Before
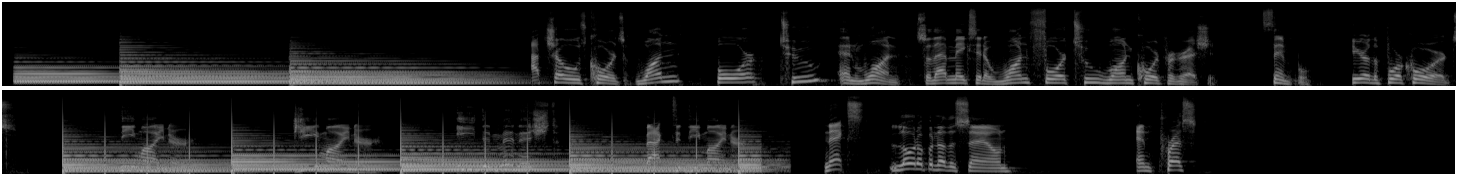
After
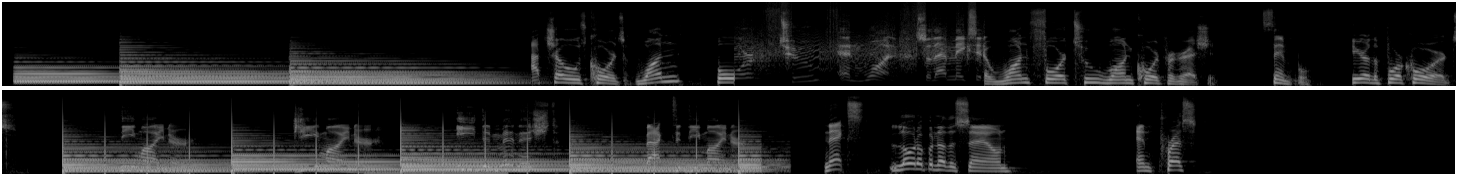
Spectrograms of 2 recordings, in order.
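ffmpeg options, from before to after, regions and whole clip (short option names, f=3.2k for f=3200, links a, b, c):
-filter_complex "[0:a]asettb=1/sr,asplit=3[a][b][c];[a]atrim=end=7.324[d];[b]atrim=start=7.32:end=9.83,asetpts=PTS-STARTPTS,afade=t=in:d=0.004:c=qsin,afade=t=out:st=2.506:d=0.004:c=qsin,aeval=exprs='val(0)+0.5*0.0112*sgn(val(0))':c=same,highpass=f=1.8k:t=q:w=1.7,highshelf=f=11k:g=3[e];[c]atrim=start=9.826[f];[d][e]acrossfade=d=0.004:c1=hsin:c2=qsin[g];[g][f]acrossfade=d=0.004:c1=qsin:c2=hsin,asettb=1/sr,asplit=3[h][i][j];[h]atrim=end=18.164[k];[i]atrim=start=18.16:end=19.6,asetpts=PTS-STARTPTS,afade=t=in:d=0.004:c=qsin,afade=t=out:st=1.436:d=0.004:c=qsin,equalizer=f=3.2k:w=2:g=8.5,aeval=exprs='val(0)+0.00794*(sin(2*PI*60*n/s)+sin(2*PI*2*60*n/s)/2+sin(2*PI*3*60*n/s)/3+sin(2*PI*4*60*n/s)/4+sin(2*PI*5*60*n/s)/5)':c=same[l];[j]atrim=start=19.596[m];[k][l]acrossfade=d=0.004:c1=hsin:c2=qsin[n];[n][m]acrossfade=d=0.004:c1=qsin:c2=hsin"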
